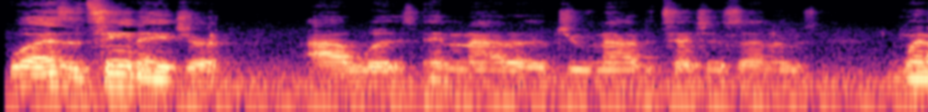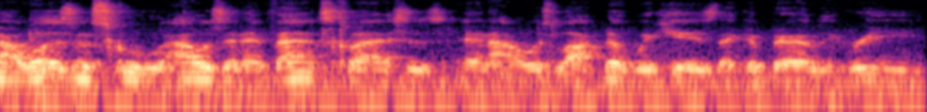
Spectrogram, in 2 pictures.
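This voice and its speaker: Deep-voiced young American man, echoey room. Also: steady tone, a little fast. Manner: candid, colloquial. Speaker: interview guest. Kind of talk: casual personal storytelling. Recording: echoey room, distant mic, background noise.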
